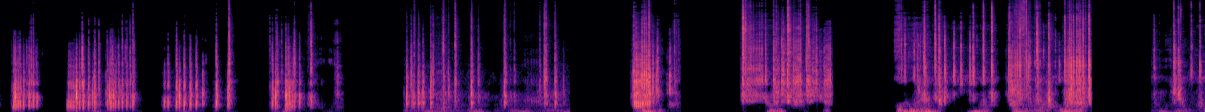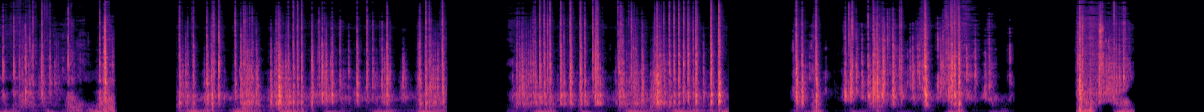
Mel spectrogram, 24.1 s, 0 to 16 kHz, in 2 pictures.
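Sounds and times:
plastic squeaking and creaking: 0:00.0 - 0:03.4, 0:04.0 - 0:05.7, 0:06.3 - 0:06.8, 0:07.4 - 0:08.4, 0:09.0 - 0:13.2, 0:13.8 - 0:19.4, 0:20.0 - 0:22.2, 0:22.8 - 0:23.4.

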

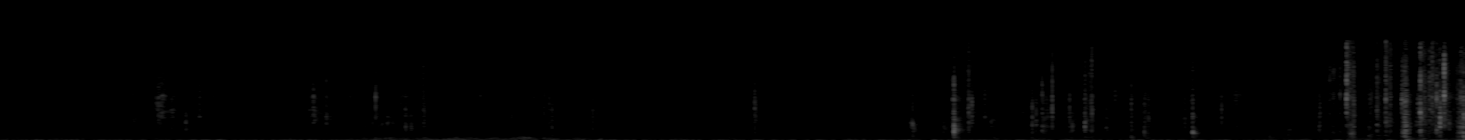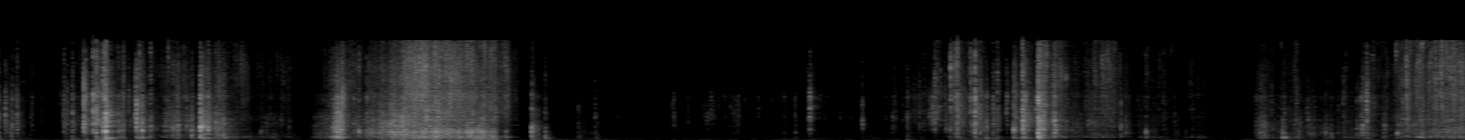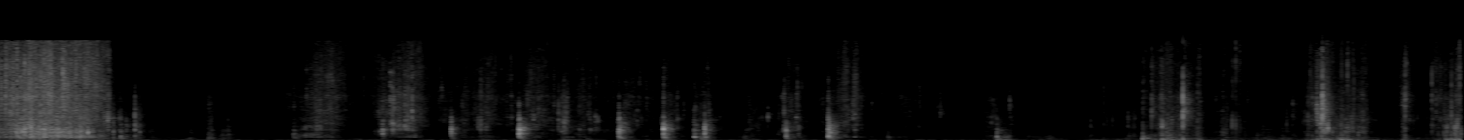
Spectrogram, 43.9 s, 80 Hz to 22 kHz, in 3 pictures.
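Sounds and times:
plastic bags crinkling: 0:13.2 - 0:20.0, 0:21.5 - 0:31.6, 0:40.2 - 0:43.9
beads pouring out: 0:17.8 - 0:20.0, 0:28.2 - 0:30.6.

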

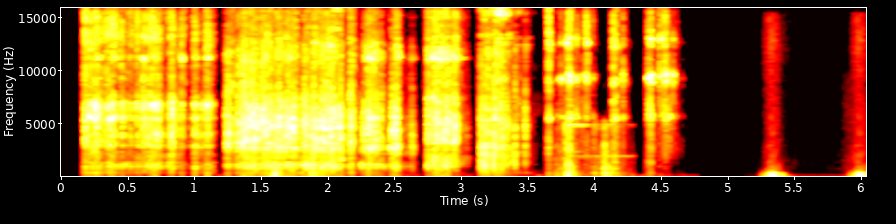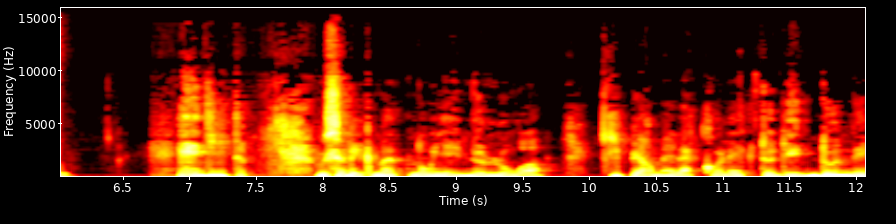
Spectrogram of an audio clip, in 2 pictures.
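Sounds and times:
coins clinking and jingling: 0:00.2 - 0:04.7.

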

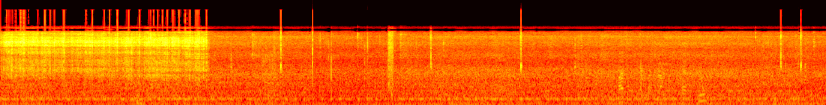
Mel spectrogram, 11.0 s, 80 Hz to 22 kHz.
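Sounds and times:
industrial machinery drone: 0:00.0 - 0:11.0.

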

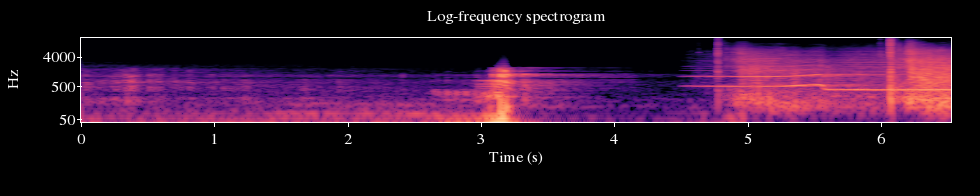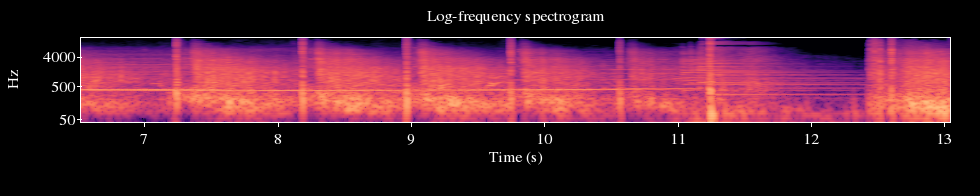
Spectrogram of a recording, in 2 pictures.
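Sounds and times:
musket shots: 0:04.8 - 0:11.8, 0:12.4 - 0:13.0
crackle and echo of shots: 0:04.8 - 0:13.0.

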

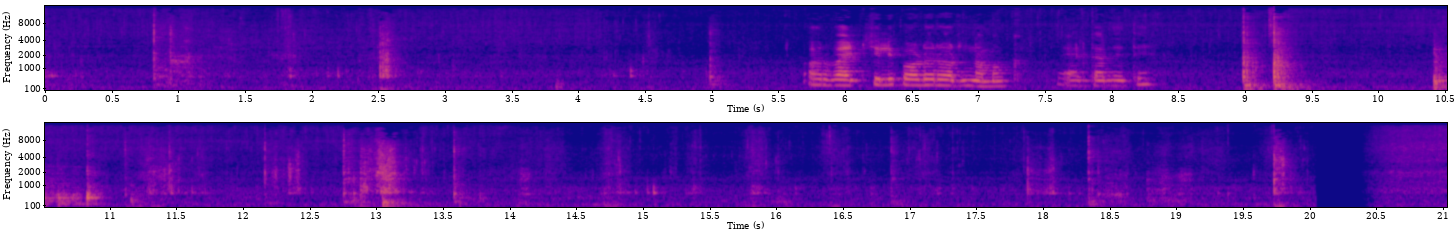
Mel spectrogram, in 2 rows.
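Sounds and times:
spatula scraping a wok: 0:00.0 - 0:05.2, 0:10.4 - 0:21.0
frying sizzle: 0:00.0 - 0:21.0.

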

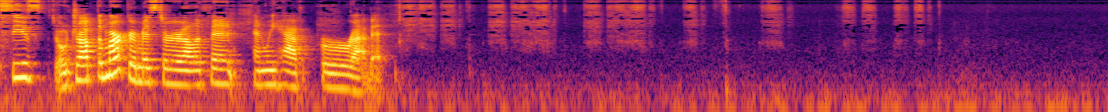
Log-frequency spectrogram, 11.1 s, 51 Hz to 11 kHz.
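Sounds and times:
marker writing on paper: 0:03.9 - 0:09.5.

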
